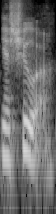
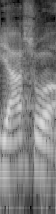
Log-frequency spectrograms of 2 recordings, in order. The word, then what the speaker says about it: Yashua: Yeshua. People say Yosua a lot and I don't even hear the difference.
